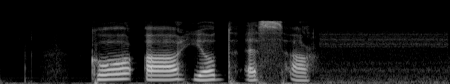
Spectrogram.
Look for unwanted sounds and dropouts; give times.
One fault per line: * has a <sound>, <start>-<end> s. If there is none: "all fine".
all fine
